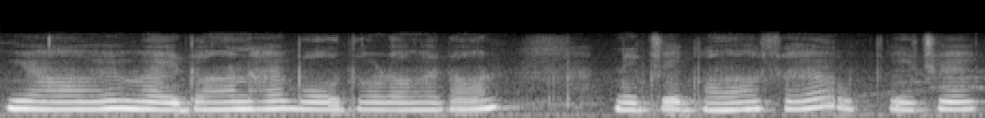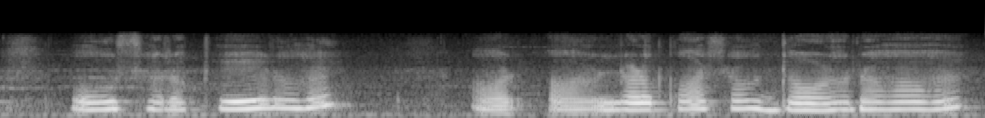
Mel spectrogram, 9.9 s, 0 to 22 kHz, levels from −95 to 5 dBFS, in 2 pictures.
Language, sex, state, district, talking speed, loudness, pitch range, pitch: Maithili, female, Bihar, Supaul, 135 wpm, -14 LUFS, 215-235 Hz, 225 Hz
